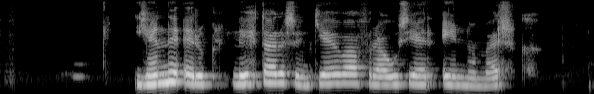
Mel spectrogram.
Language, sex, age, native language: Icelandic, male, 11, Polish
